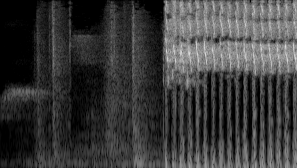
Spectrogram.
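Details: Cililin song for training caged White-rumped Shamas: a thin whistle and a few soft clicks and rustles, then an abrupt onset of a fast, high, dry, rattling trill.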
